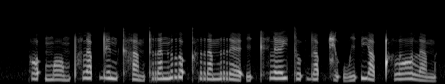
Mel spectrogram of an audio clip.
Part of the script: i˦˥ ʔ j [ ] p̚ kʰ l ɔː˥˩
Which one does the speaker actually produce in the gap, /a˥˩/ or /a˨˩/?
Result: a˨˩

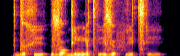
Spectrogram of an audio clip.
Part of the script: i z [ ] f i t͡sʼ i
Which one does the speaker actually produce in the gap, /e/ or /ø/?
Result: ø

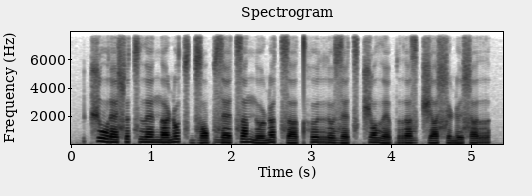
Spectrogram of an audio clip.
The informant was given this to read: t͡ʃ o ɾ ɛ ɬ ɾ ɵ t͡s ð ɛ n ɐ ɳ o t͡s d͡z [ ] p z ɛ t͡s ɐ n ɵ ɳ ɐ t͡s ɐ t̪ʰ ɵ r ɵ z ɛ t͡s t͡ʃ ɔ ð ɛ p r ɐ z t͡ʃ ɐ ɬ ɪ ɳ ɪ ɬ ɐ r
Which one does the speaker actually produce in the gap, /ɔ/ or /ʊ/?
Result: ɔ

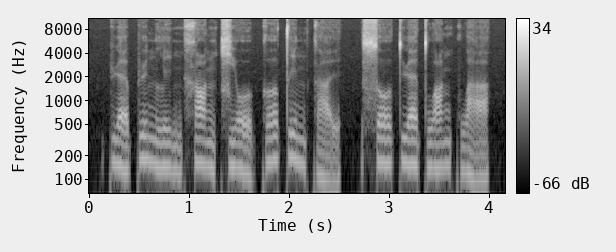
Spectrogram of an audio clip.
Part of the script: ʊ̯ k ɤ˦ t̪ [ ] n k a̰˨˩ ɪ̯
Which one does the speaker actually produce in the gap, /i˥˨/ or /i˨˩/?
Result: i˥˨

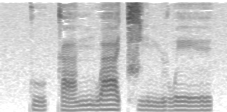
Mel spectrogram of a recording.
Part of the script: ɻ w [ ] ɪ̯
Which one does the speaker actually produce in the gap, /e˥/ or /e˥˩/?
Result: e˥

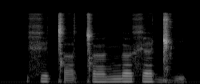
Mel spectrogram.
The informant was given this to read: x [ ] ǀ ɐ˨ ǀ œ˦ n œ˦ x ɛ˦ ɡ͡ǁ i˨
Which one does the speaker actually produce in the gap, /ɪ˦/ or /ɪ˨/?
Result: ɪ˦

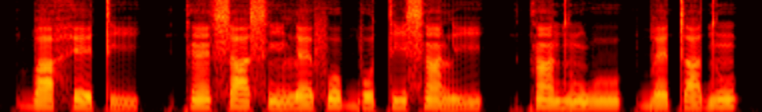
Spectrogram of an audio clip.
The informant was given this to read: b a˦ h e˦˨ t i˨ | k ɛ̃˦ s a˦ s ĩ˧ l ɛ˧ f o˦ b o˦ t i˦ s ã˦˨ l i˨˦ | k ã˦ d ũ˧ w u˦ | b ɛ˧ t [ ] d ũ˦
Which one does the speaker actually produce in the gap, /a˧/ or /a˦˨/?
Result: a˧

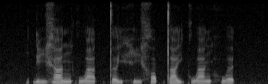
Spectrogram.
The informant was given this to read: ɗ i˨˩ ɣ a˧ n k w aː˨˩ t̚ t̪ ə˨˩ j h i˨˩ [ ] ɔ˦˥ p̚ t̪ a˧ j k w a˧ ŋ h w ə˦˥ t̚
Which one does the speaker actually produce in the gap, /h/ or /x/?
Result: x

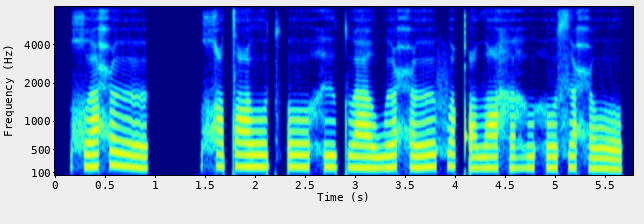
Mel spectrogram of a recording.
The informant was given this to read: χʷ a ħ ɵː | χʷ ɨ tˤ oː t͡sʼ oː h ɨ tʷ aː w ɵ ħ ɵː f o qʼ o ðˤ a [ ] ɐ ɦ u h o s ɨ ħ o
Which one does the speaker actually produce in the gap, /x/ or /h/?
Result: h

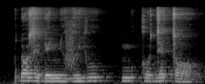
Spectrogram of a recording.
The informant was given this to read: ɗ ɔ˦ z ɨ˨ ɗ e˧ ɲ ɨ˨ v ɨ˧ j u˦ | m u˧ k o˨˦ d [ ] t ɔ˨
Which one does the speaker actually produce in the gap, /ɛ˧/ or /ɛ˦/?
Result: ɛ˦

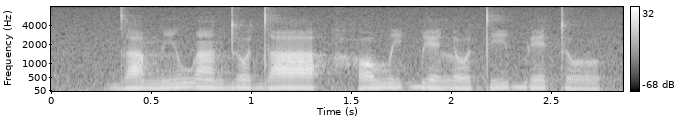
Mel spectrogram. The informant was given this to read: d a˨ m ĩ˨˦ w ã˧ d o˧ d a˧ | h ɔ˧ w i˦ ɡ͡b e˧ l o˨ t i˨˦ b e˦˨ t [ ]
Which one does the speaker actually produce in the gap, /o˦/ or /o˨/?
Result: o˨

